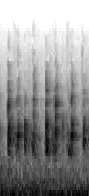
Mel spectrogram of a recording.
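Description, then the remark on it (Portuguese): A dog drinks, lapping water in a quick, steady rhythm, roughly seven or eight wet slurps in under two seconds, moderately loud, with no talking. “Esse barulho é meu cachorro tomando água, eu esqueci de fechar a porta.”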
